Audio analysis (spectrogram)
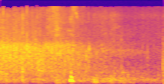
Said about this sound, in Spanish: Un aplauso una vez más.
